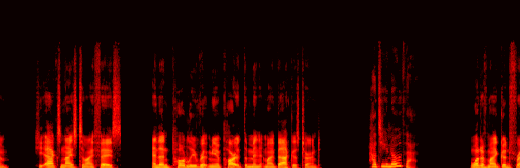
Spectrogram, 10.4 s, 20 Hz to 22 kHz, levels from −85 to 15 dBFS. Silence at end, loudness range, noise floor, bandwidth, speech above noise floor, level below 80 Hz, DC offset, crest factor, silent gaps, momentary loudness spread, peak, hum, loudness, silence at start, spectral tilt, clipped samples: 0 s; 7 LU; under -90 dBFS; 16.5 kHz; over 63 dB; -64 dBFS; under 0.1%; 20 dB; 0.20-0.69 s, 2.43-3.03 s, 6.44-7.37 s, 8.39-9.39 s; 12 LU; -8 dBFS; none; -27 LUFS; 0 s; -5.5 dB/octave; under 0.1%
